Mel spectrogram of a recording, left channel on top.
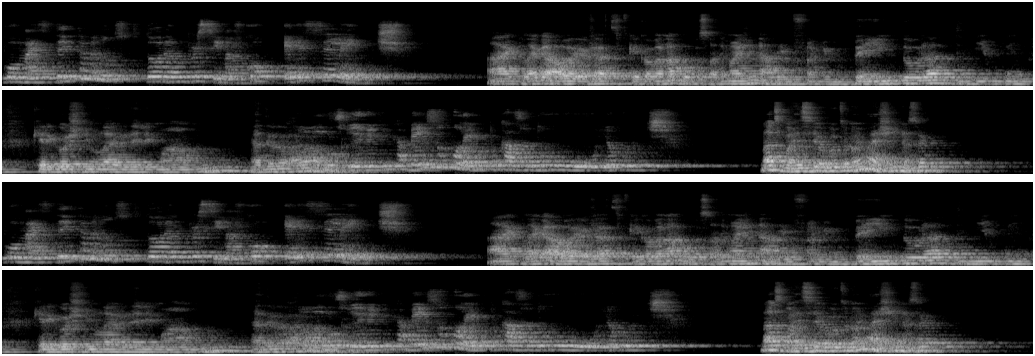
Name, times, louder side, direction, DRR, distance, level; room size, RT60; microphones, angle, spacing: voice 1, 0.0-4.0 13.2-17.0, left 1 dB, 80° left, -5 dB, 0.6 m, -26 dB
voice 2, 4.8-13.7 17.9-19.6, left 2 dB, 50° left, -5 dB, 0.8 m, -23 dB
2.9 x 2.0 x 2.2 m, 1.5 s
head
